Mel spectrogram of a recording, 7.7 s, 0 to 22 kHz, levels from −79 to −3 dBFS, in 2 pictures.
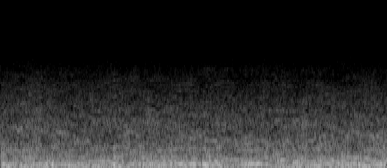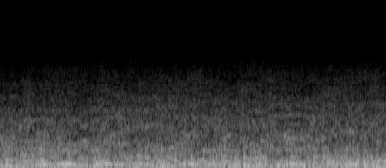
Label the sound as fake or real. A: fake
